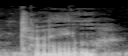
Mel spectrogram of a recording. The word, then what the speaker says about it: Thame: And saying that, there's a local river called the River Tame, and that is exactly the same, T-H-A-M-E, Tame.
